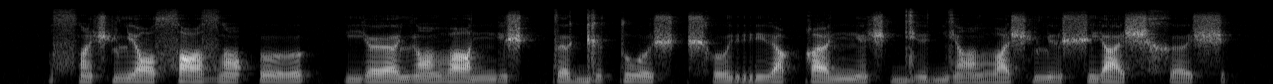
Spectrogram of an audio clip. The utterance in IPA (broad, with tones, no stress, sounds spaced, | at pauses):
sˤ ə̃˨˩ ʃ lʲ œ˧˩˧ sˤ ɐ˧˩˧ zˤ ə̃˨˩ ʔ ʊ˧˩˧ | j œ˨˩ ɐ̯ lʲ ə̃˧˩˧ ðˤ a˨˩ nʲ ɨ˨˩ ʃ tː ə˨˩ ɡʲ ʊ˧˩˧ t w ʊ˨˩ ʃ t͡ʃʰ ʊ˨˩ rʲ ɨ˨˩ ɐ̯ q ɨ˧˩˧ nʲ ɐ̃˨˩ ʃ dʲ ɨ˨˩ dʲ ɐ̃˧˩˧ ðˤ ɐ˨˩ ʃ lʲ ʊ˨˩ ʃ j a˧˩˧ ʃ x ə˨˩ ʃ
